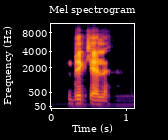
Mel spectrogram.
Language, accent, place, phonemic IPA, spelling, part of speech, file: French, France, Lyon, /de.kɛl/, desquelles, pronoun, LL-Q150 (fra)-desquelles.wav
- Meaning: feminine plural of duquel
